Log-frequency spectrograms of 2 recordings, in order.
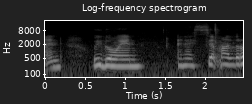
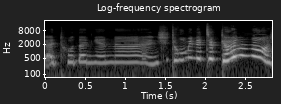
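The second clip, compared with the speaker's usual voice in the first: high, loud tattletale whine; mock whining; 6 semitones higher, 9 dB louder than usual. Daughter telling mom what her sister advised, mock whine. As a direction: wail the complaint in mock misery. Imitated complaint to mother.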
